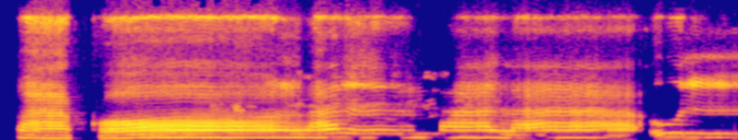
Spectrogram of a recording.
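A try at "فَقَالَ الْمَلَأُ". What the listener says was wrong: malaul, lanya pendek.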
